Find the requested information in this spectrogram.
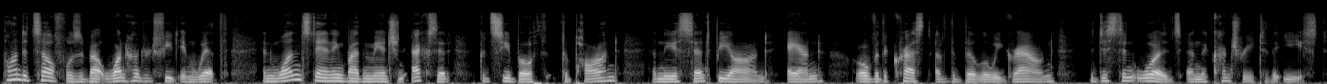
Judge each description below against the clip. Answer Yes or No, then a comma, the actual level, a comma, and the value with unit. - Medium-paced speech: Yes, average, 195 wpm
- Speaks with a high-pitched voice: No, low, 135 Hz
